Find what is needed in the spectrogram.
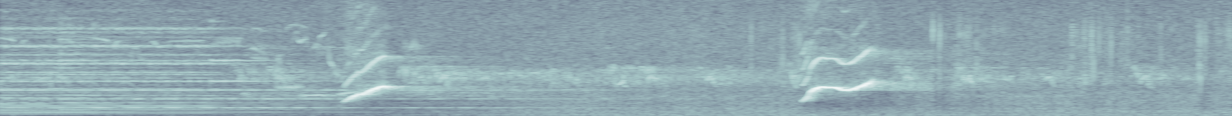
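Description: A held music chord fades out over the first second or two, leaving a steady noisy background. Two loud whistles, each a quick rising glide and the second ending with a wavering lift, sound about two seconds apart.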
